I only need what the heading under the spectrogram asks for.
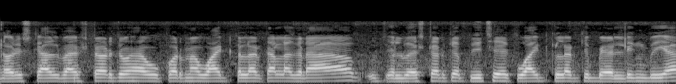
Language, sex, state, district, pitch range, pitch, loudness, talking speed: Hindi, male, Bihar, West Champaran, 150-155 Hz, 150 Hz, -15 LUFS, 210 wpm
